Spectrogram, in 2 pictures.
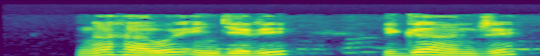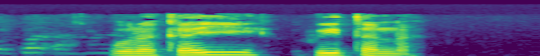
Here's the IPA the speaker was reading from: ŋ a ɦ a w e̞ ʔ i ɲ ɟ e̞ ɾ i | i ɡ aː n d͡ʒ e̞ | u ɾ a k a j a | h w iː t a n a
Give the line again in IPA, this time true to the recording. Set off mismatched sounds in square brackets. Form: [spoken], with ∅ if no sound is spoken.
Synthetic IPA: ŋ a ɦ a w e̞ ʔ i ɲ ɟ e̞ ɾ i | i ɡ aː n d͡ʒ e̞ | u ɾ a k a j [i] | h w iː t a n a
